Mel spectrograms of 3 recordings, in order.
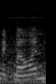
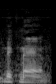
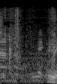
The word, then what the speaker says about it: McMahon: McMullen? McMahon. McMahon, even though it's spelled Yeah, it's McMahon.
